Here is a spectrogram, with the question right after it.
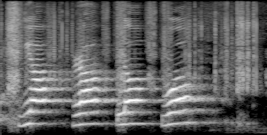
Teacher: इनके उच्चारण में जीभ जबान का जो अगला भाग होता है वो मसूड़ों को टच करता है और इससे हवा निकलती है। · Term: अंतस्था व्यंजन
